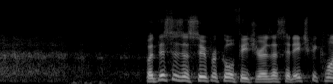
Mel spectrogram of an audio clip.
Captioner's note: laughter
